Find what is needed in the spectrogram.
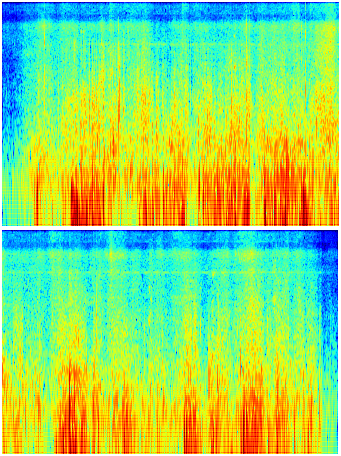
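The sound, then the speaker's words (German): Footsteps crunch through very cold, powder-dry snow in a steady run of many muffled, grainy steps, with wind noise rushing over the microphone throughout. “Durch die Kälte macht der Schnee übrigens ein ganz anderes Geräusch beim Gehen. Ich finde, man hört am Sound schon, dass dieser Schnee anders ist. Ich habe euch mal ein Beispiel mitgebracht, wie das klingt, wenn man durch diese Art von Schnee läuft.”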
